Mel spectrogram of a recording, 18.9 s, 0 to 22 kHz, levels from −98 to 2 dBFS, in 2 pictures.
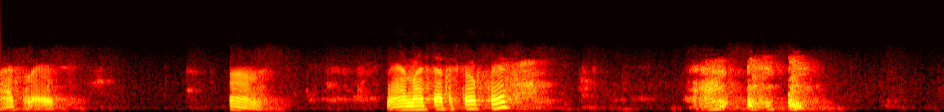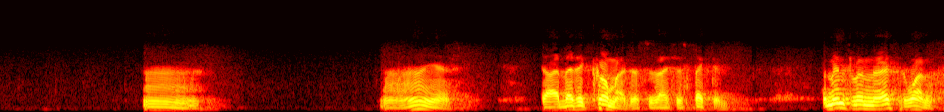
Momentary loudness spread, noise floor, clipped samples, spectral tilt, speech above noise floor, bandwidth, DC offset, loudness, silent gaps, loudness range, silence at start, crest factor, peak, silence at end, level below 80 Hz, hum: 16 LU; -77 dBFS; under 0.1%; -11.5 dB/octave; 56 dB; 3.3 kHz; under 0.1%; -23 LUFS; none; 11 LU; 0 s; 20 dB; -6 dBFS; 0 s; -78 dBFS; none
